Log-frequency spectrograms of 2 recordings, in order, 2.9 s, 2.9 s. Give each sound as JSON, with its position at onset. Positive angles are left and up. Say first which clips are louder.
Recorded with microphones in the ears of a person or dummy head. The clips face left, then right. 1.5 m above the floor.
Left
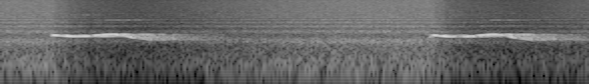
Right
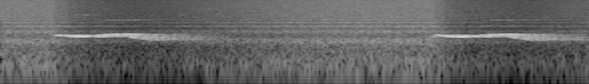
{"t": 0.2, "sound": "a bird", "louder": "left 2 dB", "side_deg": -15, "distance_m": 3.5}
